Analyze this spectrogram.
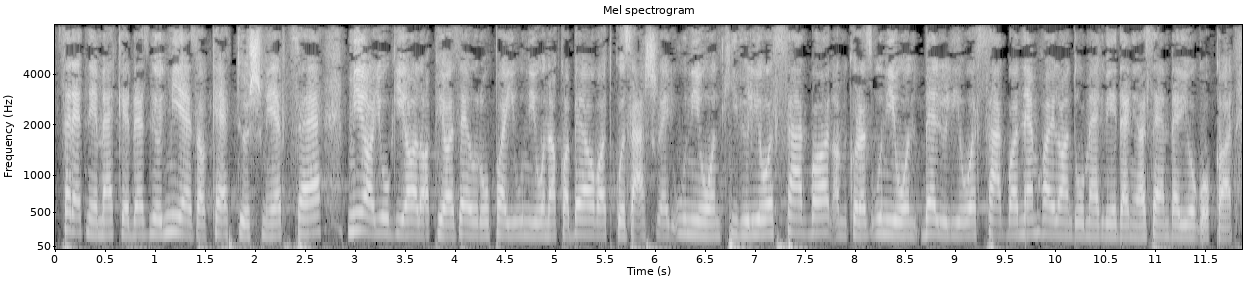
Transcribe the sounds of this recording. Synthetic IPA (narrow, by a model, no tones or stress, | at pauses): sɛɾɛt̪neːmːɛkːeːrd̪ɛzniho̞ɟmiɛzɒkɛt̪ːøːʃmeːrt̪sɛmiɒjo̞ɡiɒlɒpjɒːzɛuɾoːpɒjiuːnioːnɒkɒbɛɒvɒt̪ko̞zaːʃrɒɛɟuːnioːŋkiːvylio̞rsaːɡ̚bɒnɒmiko̞ɾɒzuːnioːnbɛlylio̞rsaːɡ̚bɒnːɛmɦɒjlɒn̪d̪oːmɛɡʋeːd̪ɛniɒzɛmbɛɾijo̞ɡo̞kɒt̪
